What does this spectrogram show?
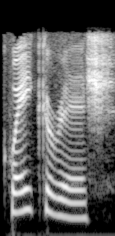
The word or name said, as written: Quakerish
